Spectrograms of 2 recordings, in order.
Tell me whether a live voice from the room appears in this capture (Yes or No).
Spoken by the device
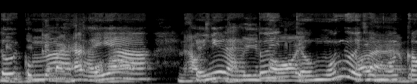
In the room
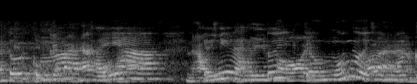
No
